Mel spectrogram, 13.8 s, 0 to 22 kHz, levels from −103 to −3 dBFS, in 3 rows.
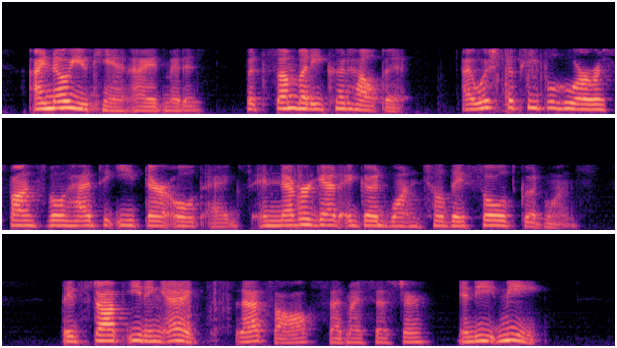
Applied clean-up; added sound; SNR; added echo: neural mask model RNNoise.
